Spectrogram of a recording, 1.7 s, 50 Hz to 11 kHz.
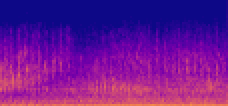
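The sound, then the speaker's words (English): A vintage wooden Chris-Craft motorboat's engine runs fast and steady, a loud, continuous drone with a strong low hum and a buzzing upper edge, with no talking. “So, how fast did this old tub go anyway? a vintage Chris Craft boat, got the star treatment in the 1981 film On Golden Pond.”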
